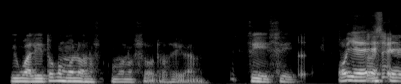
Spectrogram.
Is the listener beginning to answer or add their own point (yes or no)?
no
